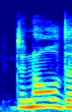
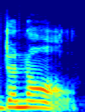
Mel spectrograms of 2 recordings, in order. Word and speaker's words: Donal: that was the caretaker Donalda Lanie not Donald mind you there's no D at the end so it's pronounced dnal that's the way you're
